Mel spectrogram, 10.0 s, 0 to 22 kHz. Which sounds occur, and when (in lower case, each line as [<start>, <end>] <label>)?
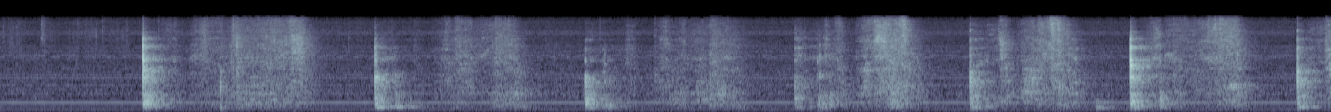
[0.00, 9.95] mechanisms
[0.22, 0.36] generic impact sounds
[1.04, 1.11] generic impact sounds
[1.04, 2.33] filing (rasp)
[2.77, 2.85] generic impact sounds
[2.79, 3.97] filing (rasp)
[4.37, 4.50] generic impact sounds
[4.38, 5.72] filing (rasp)
[5.94, 6.94] filing (rasp)
[7.23, 7.38] generic impact sounds
[7.28, 8.13] filing (rasp)
[8.43, 8.58] generic impact sounds
[8.46, 9.35] filing (rasp)
[9.69, 9.86] generic impact sounds
[9.70, 9.95] filing (rasp)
